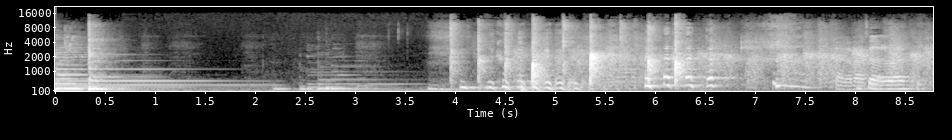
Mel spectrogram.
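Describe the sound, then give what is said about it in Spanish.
Audience ovation at a live radio event: a fading musical tone gives way to dense, loud clapping with voices and laughter mixed in, building and holding steady to the end. “La ovación continúa.”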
